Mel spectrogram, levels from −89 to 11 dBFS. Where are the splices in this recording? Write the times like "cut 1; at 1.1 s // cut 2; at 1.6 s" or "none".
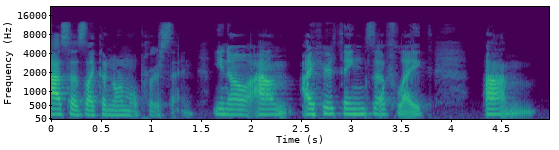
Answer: cut 1; at 1.5 s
